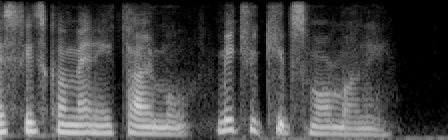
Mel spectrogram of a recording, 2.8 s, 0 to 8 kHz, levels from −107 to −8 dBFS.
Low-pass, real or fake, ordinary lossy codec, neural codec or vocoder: 7.2 kHz; fake; Opus, 16 kbps; codec, 16 kHz in and 24 kHz out, 0.4 kbps, LongCat-Audio-Codec, two codebook decoder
